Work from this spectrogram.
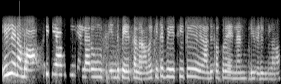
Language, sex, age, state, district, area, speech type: Tamil, female, 18-30, Tamil Nadu, Kanchipuram, urban, conversation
